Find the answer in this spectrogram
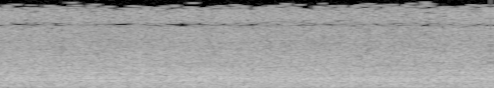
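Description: Steady, even rushing noise of running machinery in the inspection vehicle, with no distinct events.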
